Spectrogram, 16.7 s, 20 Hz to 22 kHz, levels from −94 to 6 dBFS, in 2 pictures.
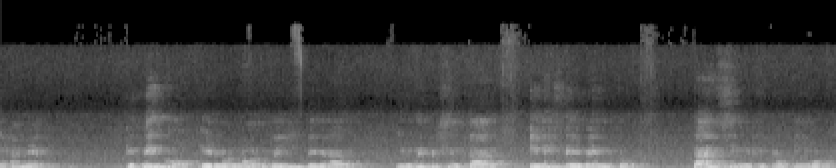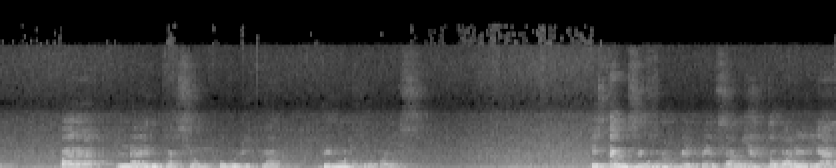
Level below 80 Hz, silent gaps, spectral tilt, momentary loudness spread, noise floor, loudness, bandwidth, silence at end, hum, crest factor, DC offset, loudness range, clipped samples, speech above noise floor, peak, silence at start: -54 dBFS; none; -6.5 dB/octave; 18 LU; -38 dBFS; -18 LUFS; 18.5 kHz; 0 s; none; 16 dB; under 0.1%; 3 LU; under 0.1%; 21 dB; -2 dBFS; 0 s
